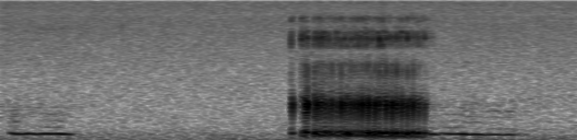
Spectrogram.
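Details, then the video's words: Sleeping pet dogs Marimo, a female, and Daigoro in a snoring duet at home; a soft low hum-like snore, then a loud, buzzy, rattling snore of about a second, followed by another faint low snore. "可愛いイビキ snore"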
